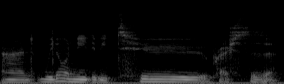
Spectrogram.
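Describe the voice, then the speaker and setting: A young man casually talking through a screen-share tutorial on a video call, relaxed and chatty. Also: on the low side, moderate pace, slight background noise. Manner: relaxed, chatty, says "okie dokie" and "kind of". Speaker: online workshop tutor.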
